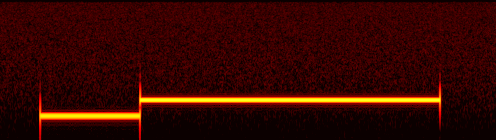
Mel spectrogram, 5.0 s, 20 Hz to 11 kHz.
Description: Two-tone page, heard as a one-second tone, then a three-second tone, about 470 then 900 Hz.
